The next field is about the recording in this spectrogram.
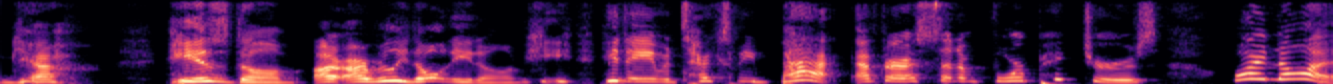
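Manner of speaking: play-acted, riled-up, worked-up venting rant. Retelling how she talked herself into it, imitating someone getting riled up. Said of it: "getting herself riled up".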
